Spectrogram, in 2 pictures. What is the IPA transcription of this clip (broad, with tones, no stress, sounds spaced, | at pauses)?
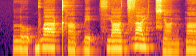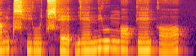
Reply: l o˨ ʔ ɡ w a˧ kʰ ã˨ p̚ e˨ ʔ t͡s j a˧ d͡z a˥˧ j t͡ɕ ã˨˩ ŋ p ã˧ m t͡ɕʰ j u˨˩ t͡ɕʰ e˨ ʔ ɡ ẽ˧ n̪ j u˦ ŋ ɔ˧ k ẽ˧ k ɔ˨˦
